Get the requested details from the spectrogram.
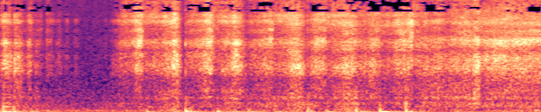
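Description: Fingertips and nails of both hands rub and scratch across the printed paper pages of an open paperback novel lying flat on a fleece blanket. After a quieter first second, a steady stream of dry, papery scratching strokes sets in, bright and hissy with a soft low rumble underneath, repeating at an uneven pace.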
